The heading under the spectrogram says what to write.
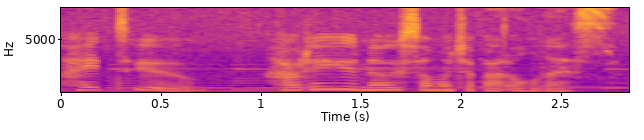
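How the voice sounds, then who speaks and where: A woman acting as a young female apprentice mage with a mid-pitched voice, vulnerable and sincere. She talks hesitantly, in fantasy audio drama style, over music and rain. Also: animated, normal speed, mellow, natural voice. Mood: hopeful.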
